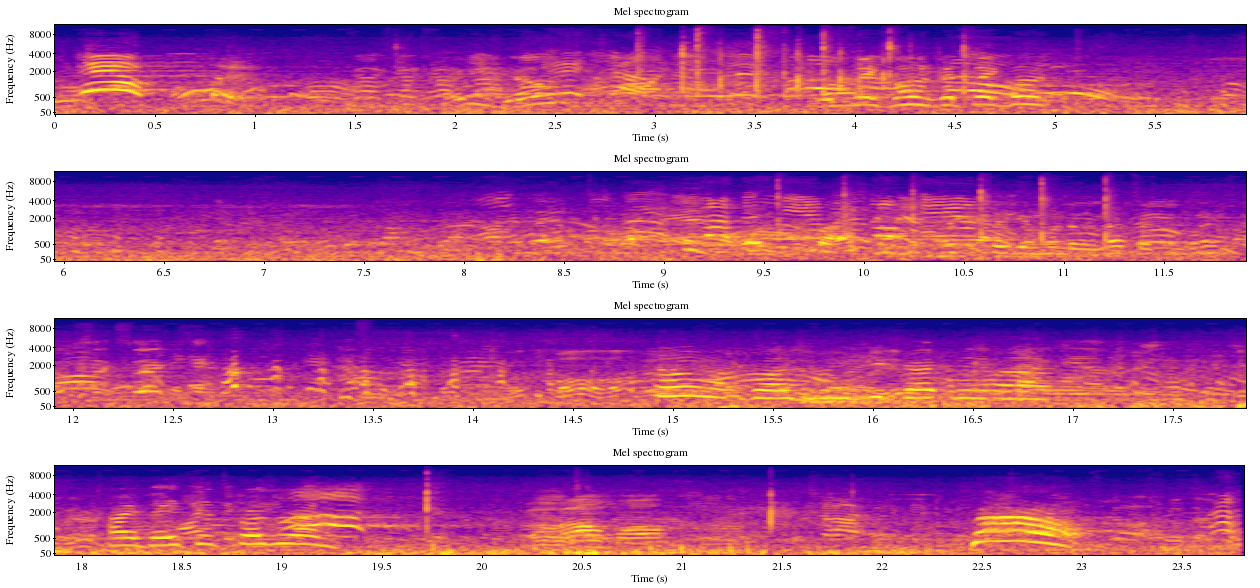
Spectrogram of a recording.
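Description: Young players shout and cheer outdoors across an open field.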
